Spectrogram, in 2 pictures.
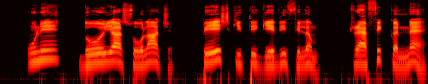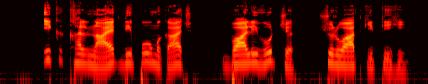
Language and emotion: Dogri, neutral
